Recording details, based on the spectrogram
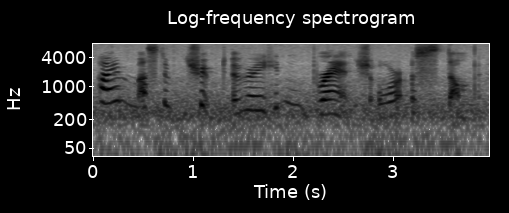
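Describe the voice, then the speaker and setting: A woman's voice: sits high, very animated, measured pace, voice pushed up. A woman voicing a small male mole, plaintive and grumbling, in a storybook reading. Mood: miserable. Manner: plaintive, whining. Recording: clearly noisy, sound effects behind.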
